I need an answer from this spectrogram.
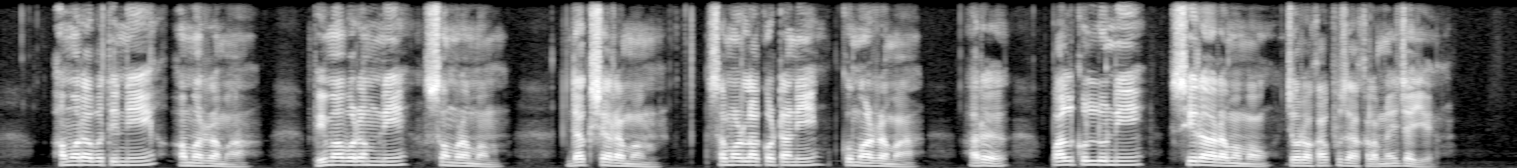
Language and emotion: Bodo, neutral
